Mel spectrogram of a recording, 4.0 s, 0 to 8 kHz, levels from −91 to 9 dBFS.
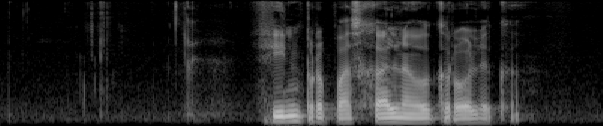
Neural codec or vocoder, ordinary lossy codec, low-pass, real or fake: none; none; none; real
